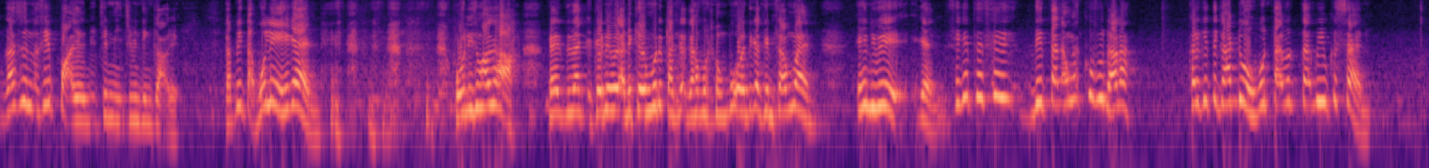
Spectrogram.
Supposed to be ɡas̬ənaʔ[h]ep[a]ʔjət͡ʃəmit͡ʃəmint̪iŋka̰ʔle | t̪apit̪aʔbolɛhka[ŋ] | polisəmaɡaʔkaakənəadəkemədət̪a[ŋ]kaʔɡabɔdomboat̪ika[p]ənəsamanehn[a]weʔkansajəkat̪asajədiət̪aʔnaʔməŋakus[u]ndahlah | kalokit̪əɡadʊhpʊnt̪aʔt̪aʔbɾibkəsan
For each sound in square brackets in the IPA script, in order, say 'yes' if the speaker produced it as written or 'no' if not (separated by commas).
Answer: no, yes, no, yes, no, no, yes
